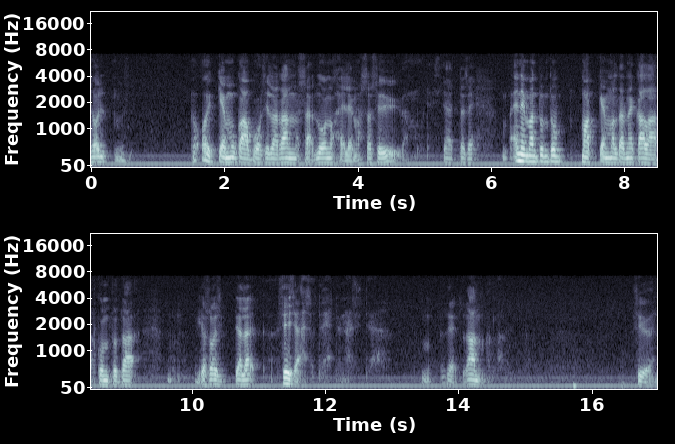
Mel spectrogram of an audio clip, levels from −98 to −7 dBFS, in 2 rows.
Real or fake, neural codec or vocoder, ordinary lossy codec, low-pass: real; none; none; 7.2 kHz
